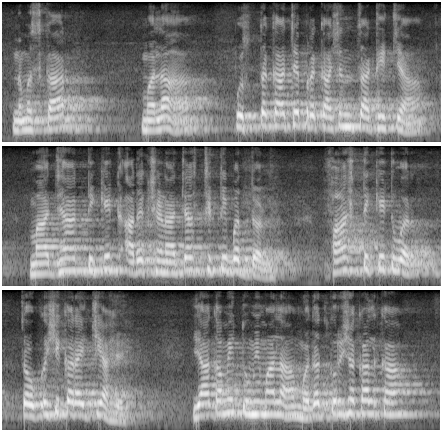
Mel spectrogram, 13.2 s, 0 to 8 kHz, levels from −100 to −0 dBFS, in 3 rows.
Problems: background sounds at intervals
